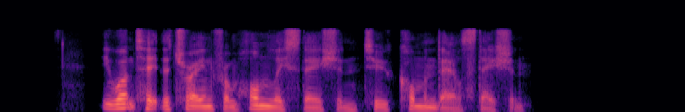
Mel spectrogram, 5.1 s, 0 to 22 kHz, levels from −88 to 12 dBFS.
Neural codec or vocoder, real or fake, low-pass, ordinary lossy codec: codec, 16 kHz, 0.8 kbps, ZipCodec; fake; 7.2 kHz; none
